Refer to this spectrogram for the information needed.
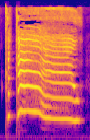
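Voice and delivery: very high, shouted cuckoo; mocking. A narrator's reading. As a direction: shriek the bird call to taunt them. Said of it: "mocking them".

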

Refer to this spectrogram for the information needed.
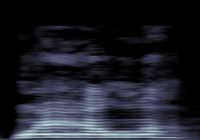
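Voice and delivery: high loud crow drawl; old crow pondering; raspy cawing crow. Acted. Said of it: "said the crow".

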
